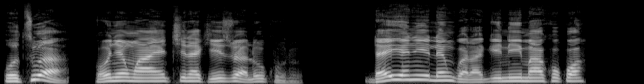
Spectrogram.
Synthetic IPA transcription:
o˨tu˦a˨ | ko˦ɲe˦ŋʷa˦ɲɪ˦t͡ʃi˦ne˦ki˦zre˦˨e˨lu˦kʷṵ˨ɾṵ˨ | da˨i˦ɦe˦niː˦le˦ŋ̩˦ɡʷa˨ɾa˨ɡɪ˦ni˦ma˦a˦kʷʊ˦kʷɔ˦

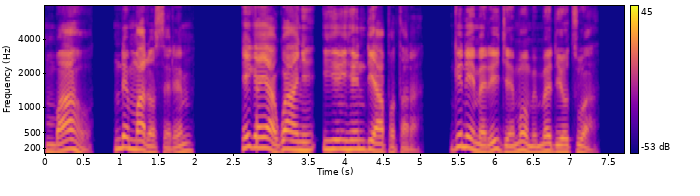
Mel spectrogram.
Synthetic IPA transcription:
ŋ͡m̩˨ɡ͡ba˦a˦ɦʊ̰˨ | n̩˦dɪ˦m̩˦ma˦dɔ˨sɪ̰˨ɾɪ̰˨m̩˦ | ɪ˦ɡa˦ja˦a˨ɡʷa˦a˨ɲɪ˦i˦ɦe˦i˦ɦe˦n̩˦dɪ˦a˦pʊ˨ta˨ɾa̰˨ | ɡɪ˦nɪ˨me˨ɾi˨˦i˦d͡ʒe˨m˦o˦˨mi˨me˦dɪ˨o˦tu˦a̰˨

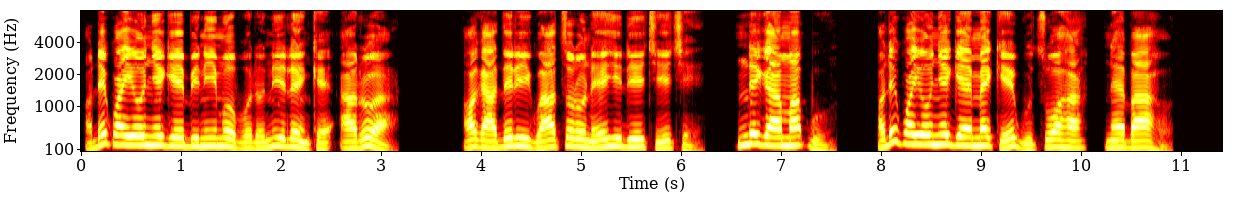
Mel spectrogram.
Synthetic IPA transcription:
ɔ˨dɪ˦kʷa˨ɣɪ˦o˦ɲe˦ɡe˨e˦bi˦ni˦m˦o˨bo˨do˨niː˦le˦ŋ̩˨ke˦ʔa˨ɾu˦a̰˨ | ɔ˦ɡa˨a˨dɪ˦ɾi˦ɡʷa˦tʊ˦ɾʊ˦ne˨e˦ɦi˦dɪ˦t͡ʃi˨i˦t͡ʃḛ˨ | n̩˦dɪ˦ɡa˨a˦˨ma˦k͡pṵ˨ | ɔ˨dɪ˦kʷa˨ɣɪ˦o˦ɲe˦ɡe˦me˦ke˨e˦ɡʷu˨tu˦ɔ˦ɦa˦ | ne˦ba˦a˦ɦʊ̰˨

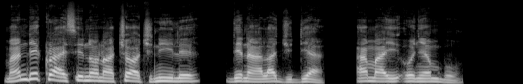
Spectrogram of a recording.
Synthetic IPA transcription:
ma˨n̩˦dɪ˦kɾa˦ɪ˨stɪ˦nɔ˦na˨t͡ʃɔ˦˨t͡ʃniː˦le˦ | dɪ˨na˨a˨la˦d͡ʒu˨di˦a̰˨ | a˦ma˨ɣɪ˦ʔo˦ɲe˦m̩˦bʊ̰˨

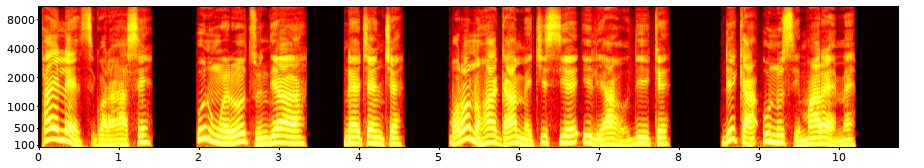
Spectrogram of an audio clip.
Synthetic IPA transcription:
pa˦ɪ˦le˨tɡʷa˨ɾa˨ɦa˨sɪ˦ | u˦nu˨ŋʷe˨ɾo˦tu˨n̩˦dɪ˦a˦ɣa˦ | ne˦t͡ʃe˦n̩˦t͡ʃe˦ | k͡pɔ˨ɾɔ˦nʊ˨ɦa˦ɡa˨a˦me˨t͡ʃi˦si˦e˦ʔi˦li˨a˦ɦʊ˨di˦i˦ke˦ | dɪ˦ka˨u˦nu˦si˨ma˦ɾɪ˦e˨me˦

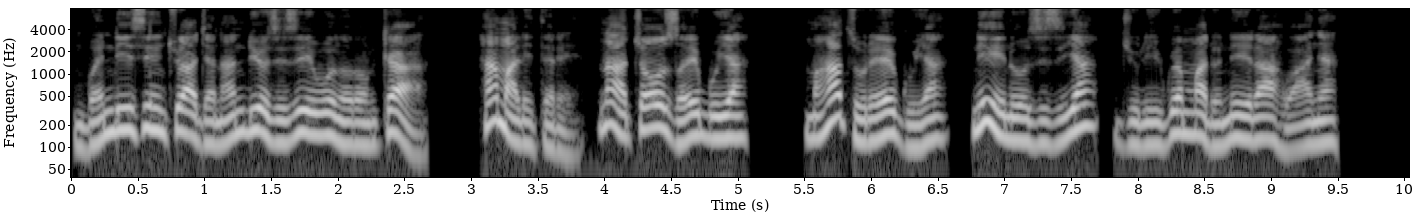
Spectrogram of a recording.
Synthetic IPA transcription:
m̩˨ɡ͡be˨n̩˦di˦i˦s̬i˦n̩˦t͡ʃu˦a˨d͡ʒa˨na˨n̩˦dɪ˦o˨zi˨zi˦wu˦nʊ˨ɾʊ˨ŋ̩˨ka̰˦˨ | ha˦ma˨lɪ˨te˨ɾḛ˨na˨a˨t͡ʃɔ˦ʊ˦zɔ˨ɪ˦ɡ͡bu˦ja˦ | ma˨ɦa˦tʊ˨ɾe˨e˦ɡʷu˨ja˦ | ni˦ɦi˨no˨zi˨zi˨ja˦d͡ʒu˨ɾi˨ɡʷe˦m̩˦ma˦dʊ˨ni˦la˦ɦʊ˨a˦ɲa˦

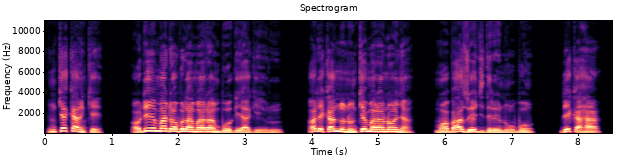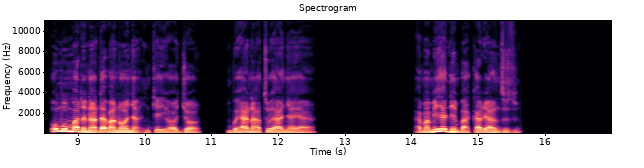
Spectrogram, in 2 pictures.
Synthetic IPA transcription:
ŋ̩˨ke˦ka˨ŋ̩˨ke˨ | ɔ˨dɪ˦ɪ˦m̩˦ma˦dɔ˨bʊ˦la˨ma˦ɾa˦ŋ͡m̩˨ɡ͡bo˦ɡe˨ja˦ɡe˨ɾu˦ | ɔ˦dɪ˨ka˨n̩˦nʊ˨nʊ˨ŋ̩˨ke˦ma˦ɾa˦nɔ˦ɲa̰˨ | m˨ɔ˨ba˨˦a˦zʊ˨e˦d͡ʒi˨de˨ɾe˨nʊ˨ɡ͡bʊ˦ | dɪ˦ka˨ɦa˦ | o˦mu˨m̩˦ma˦dʊ˨na˨a˨da˦ba˨nɔ˦ɲa̰˨ŋ̩˨ke˨i˦ɦɔ˦d͡ʒɔ˦ | ŋ͡m̩˨ɡ͡be˨ɦa˦na˨a˨tʊ˦ɣa˦ɲa˦ja˦ | a˨ma˨m̩˦i˦ɦe˦dɪ˨ŋ͡m̩˦k͡pa̰˨ka˦ɾja˦n̩˦zu˦zṵ˨

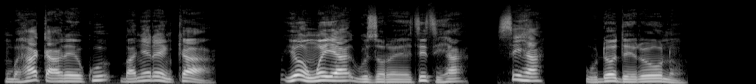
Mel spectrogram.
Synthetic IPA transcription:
ŋ͡m̩˨ɡ͡be˨ɦa˦ka˨ɾe˨kʷu˦ba˨ɲe˦ɾe˦ŋ̩˨ka̰˦˨ | jo˦˨ŋʷe˦ja˦ɡʊ˨zʊ˨ɾʊ˨e˨ti˦ti˨ɦa˦ | sɪ˦ɦa˦ | u˨do˦de˨ɾʊ˦nʊ̰˨

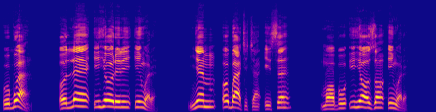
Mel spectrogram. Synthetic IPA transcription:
u˨ɡ͡bu˦a̰˨ | o˨leː˦i˦ɦe˦o˦ɾi˦ɾi˦ɪ˦ŋʷḛ˨ɾḛ˨ | ɲe˦m̩˦o˦ɡ͡ba˦a˨t͡ʃɪ˨t͡ʃa̰˨i˨se˦ | m˨ɔ˨bʊ˦ʔi˦ɦe˦ɔ˨zɔ˦i˦ŋʷḛ˨ɾḛ˨

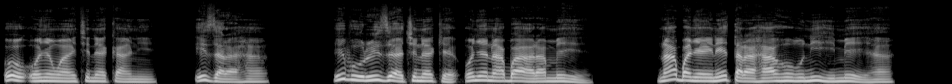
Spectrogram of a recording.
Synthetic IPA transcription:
o˦˨ʔo˦ɲe˦ŋʷa˨ɲɪ˦t͡ʃi˦ne˦ka˨ɲɪ˦ | ɪ˦za˨ɾa˨ɦa˦ | ɪ˦bu˨ɾi˦ze˨t͡ʃi˦ne˦ke˨o˦ɲe˦na˨ɡ͡ba˦a˨ɾa˦m̩˦me˦ɦḭ˨ | na˦ɡ͡ba˨ɲe˨ɣɪ˨nɪ˦ta˨ɾa˨ɦa˦ɦʊ˦ɦʊ˦ni˦ɦi˨˦me˦ɣḭ˨ɦa˦

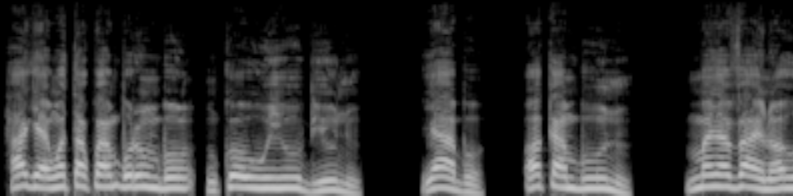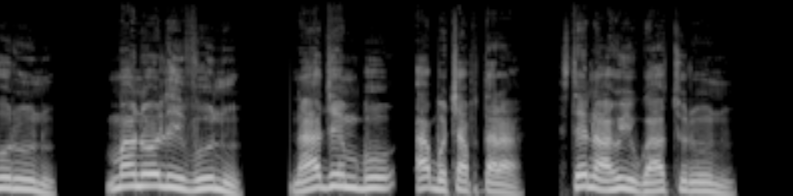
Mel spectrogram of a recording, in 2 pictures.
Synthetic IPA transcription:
ha˦ɡe˨ŋʷe˦ta˦kʷa˦ŋ͡m̩˦k͡pʊ˦ɾʊ˦m̩˦bʊ˦ŋ̩˨ko˦˨wu˦i˦ɦu˦bi˨u˦nṵ˨ | ja˦a˨bʊ̰˨ | ɔ˦ka˨m̩˦bu˦nṵ˨ | m̩˦ma˦ɲa˦va˦ɪ˨nɔ˦ɦʊ˦ɾu˦nṵ˨ | m̩˦ma˦n˦o˦li˨vu˦nṵ˨ | na˨a˦d͡ʒɪ˦ŋ͡m̩˦bʊ˦a˦ɡ͡bʊ˨t͡ʃa˨pʊ˨ta˨ɾa̰˨ | si̥˦te˦na˨ɦʊ˦i˨ɡʷa˨a˦tʊ˦ɾu˦nṵ˨

